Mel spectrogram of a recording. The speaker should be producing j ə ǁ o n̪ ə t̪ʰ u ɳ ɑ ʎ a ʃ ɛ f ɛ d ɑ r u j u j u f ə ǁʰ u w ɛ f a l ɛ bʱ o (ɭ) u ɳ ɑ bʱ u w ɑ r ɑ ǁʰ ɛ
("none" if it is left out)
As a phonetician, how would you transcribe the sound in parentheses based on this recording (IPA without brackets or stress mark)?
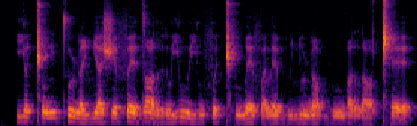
ʎ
